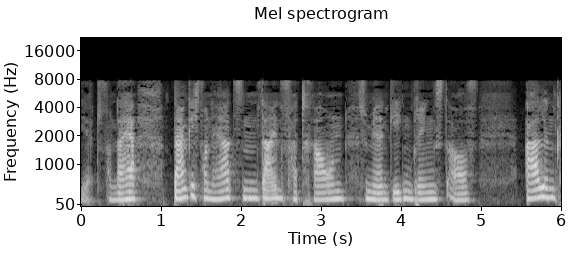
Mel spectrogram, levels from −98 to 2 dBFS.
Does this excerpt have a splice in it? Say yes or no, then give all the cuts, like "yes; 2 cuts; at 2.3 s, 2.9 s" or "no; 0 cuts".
yes; 3 cuts; at 1.5 s, 2.2 s, 3.5 s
